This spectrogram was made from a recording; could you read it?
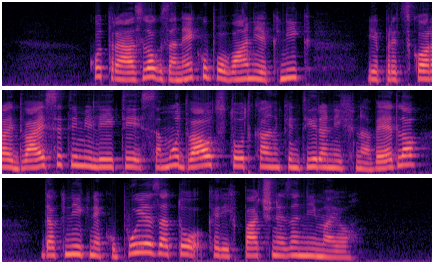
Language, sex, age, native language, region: Slovenian, female, 30-49, Slovenian, Central Slovenia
